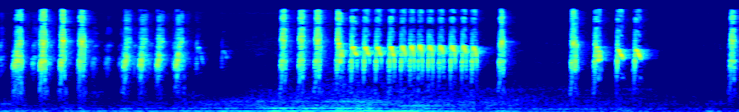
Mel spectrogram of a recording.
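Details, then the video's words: Grey-cheeked bulbul singing hard, recorded as a training song for kept birds: rapid clusters of harsh, high chips, then a fast rattling run of notes, then scattered louder chirps. A faint low hum sits underneath. "Suara Cucak Jenggot Gacor Untuk terapi jenggot Bahan"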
